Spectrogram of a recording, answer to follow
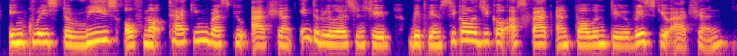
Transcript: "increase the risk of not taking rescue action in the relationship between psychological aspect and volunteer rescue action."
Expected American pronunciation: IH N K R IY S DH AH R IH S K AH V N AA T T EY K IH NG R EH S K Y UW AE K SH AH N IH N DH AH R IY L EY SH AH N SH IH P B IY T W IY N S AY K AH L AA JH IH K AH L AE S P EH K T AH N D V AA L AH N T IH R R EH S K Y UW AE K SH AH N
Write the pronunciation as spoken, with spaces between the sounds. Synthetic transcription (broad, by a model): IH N K R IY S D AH R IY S AH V N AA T T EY K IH NG R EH S K Y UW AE K SH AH N IH N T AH R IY L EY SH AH N SH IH P B IY T W IY N S AY K AH L AA JH IH K AH L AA S P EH K T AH N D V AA L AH N T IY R R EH S K Y UW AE K SH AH N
